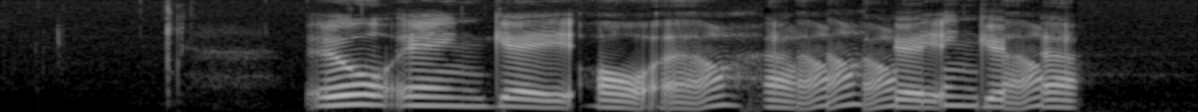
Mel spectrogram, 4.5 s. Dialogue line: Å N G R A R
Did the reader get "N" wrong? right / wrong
right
